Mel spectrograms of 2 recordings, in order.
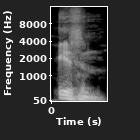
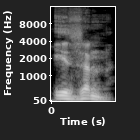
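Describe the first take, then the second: First: No vowel is heard between z and n. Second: A short 'a' is heard between z and n. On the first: The speaker calls it right. "दुरुस्त लफ्ज़ है इज़्न" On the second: The speaker calls it wrong. "लोग इसको बोलते हैं इज़न"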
